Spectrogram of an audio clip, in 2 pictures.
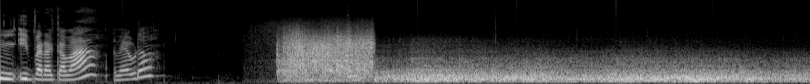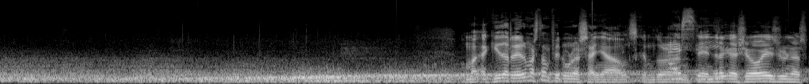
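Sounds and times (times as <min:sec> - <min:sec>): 
speech: 0:00.0 - 0:01.7, 0:12.8 - 0:16.1
rocket launch roar: 0:02.6 - 0:15.0.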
